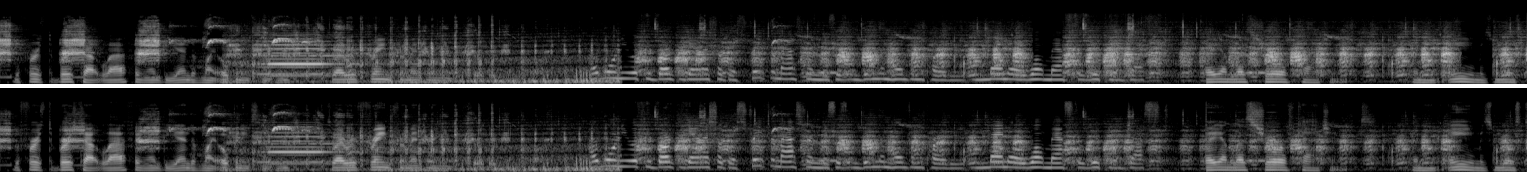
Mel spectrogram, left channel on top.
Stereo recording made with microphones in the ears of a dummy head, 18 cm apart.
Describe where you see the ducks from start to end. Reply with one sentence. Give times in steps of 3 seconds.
In this clip you hear the ducks on the left from 0 s, in the centre from 3 s and on the left from 9 s.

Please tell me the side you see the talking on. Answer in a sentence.
You can hear the talking on the right.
